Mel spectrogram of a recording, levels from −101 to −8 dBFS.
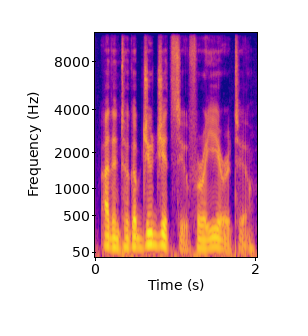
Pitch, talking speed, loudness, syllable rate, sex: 95 Hz, 325 wpm, -18 LUFS, 6.5 syllables/s, male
